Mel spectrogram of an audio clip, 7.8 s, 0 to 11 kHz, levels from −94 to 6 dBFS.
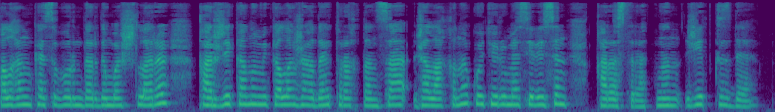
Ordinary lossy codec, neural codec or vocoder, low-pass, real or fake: AAC, 32 kbps; none; 9.9 kHz; real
